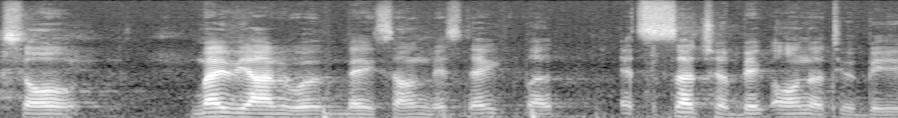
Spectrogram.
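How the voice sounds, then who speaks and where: With a Chinese accent, a man speaks at a fairly slow pace amid noticeable background noise. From China, Shanghai. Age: 20s. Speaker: electronic music producer and DJ. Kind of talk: panel discussion.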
